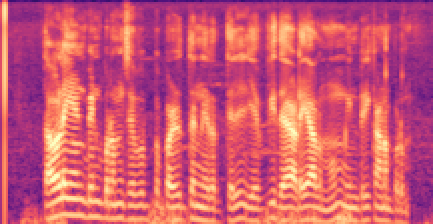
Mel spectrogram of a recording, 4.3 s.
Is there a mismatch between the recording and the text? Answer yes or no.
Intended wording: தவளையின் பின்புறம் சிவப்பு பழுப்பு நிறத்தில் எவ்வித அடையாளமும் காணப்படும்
yes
